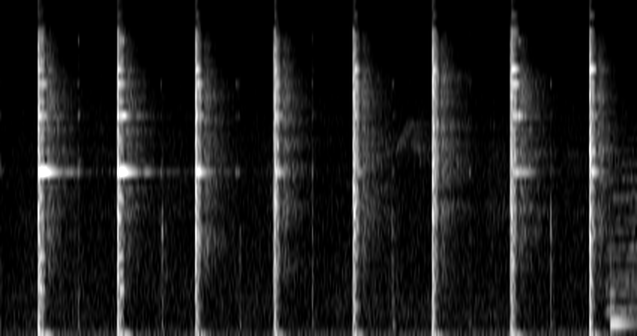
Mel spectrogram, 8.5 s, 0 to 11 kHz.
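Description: Eight sharp metallic strikes of a chisel on rock, evenly spaced about a second apart, ring out loud and close, each with a short bright ring, during carving of the Vivekananda Rock Memorial in 1964.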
